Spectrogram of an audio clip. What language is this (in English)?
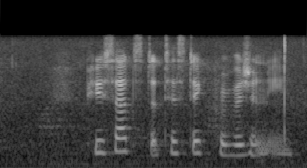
English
